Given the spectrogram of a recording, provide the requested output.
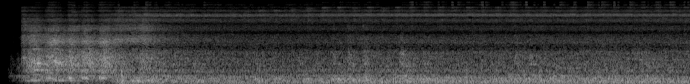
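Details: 2008 Toyota Tacoma petrol engine on a cold start: it fires up, flares, then settles into an uneven, stumbling idle from a misfire while a vacuum reading is taken.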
